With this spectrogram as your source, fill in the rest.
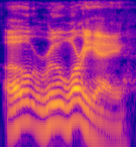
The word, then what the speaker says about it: Oruwariye: Oruwariye. I got to say it so slow to say it right.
